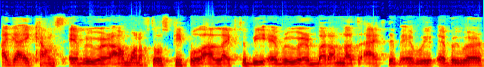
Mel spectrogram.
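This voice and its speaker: A man speaks with a Persian accent at a medium pitch and with fairly even intonation. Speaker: video and content creator. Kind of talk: casual chat. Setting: video call.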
